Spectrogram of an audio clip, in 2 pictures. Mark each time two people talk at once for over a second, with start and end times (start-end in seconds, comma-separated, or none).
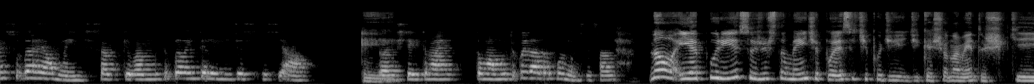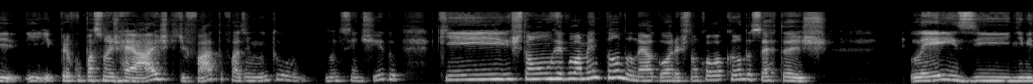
none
